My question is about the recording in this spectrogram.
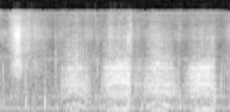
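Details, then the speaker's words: Peppermint spinning snow-woman toy after umbrella-arm repair: a small motor whirs in cycles of about a second, with a rough cracking grind as the arm lifts but not as it lowers; the arm gearing is suspected. "And when the gear I placed her umbrella arm, it sounded like it's splitting when it goes up. It sounds like it's splitting for some reason."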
